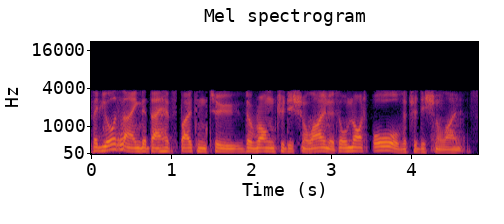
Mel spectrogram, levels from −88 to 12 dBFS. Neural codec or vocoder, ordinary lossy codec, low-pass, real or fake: autoencoder, 48 kHz, 32 numbers a frame, DAC-VAE, trained on Japanese speech; AAC, 24 kbps; 3.6 kHz; fake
